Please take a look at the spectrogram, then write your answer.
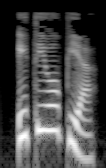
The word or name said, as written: ethiopia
